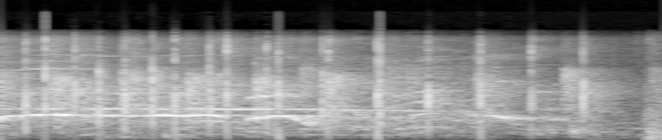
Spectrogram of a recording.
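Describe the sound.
An audience claps steadily for a few seconds to welcome the next act, many hands making a dense, uneven patter of sharp claps, with cheering voices and a sustained high whoop rising over the applause.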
